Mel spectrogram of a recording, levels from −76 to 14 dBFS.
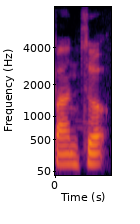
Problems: constant background noise, continuous background conversations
